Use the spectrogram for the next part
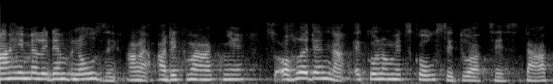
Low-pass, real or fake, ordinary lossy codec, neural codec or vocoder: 7.2 kHz; fake; Opus, 16 kbps; codec, 16 kHz, 8 kbps, FreqCodec, smaller model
